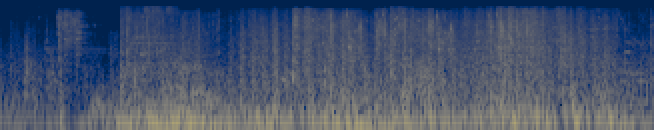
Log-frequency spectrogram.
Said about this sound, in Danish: du bruger rigtig mange skud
